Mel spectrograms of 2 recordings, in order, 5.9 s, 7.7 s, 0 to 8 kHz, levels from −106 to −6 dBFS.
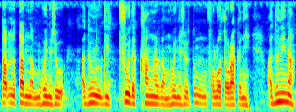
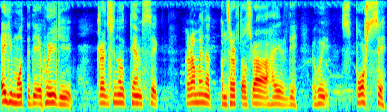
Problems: background sounds at intervals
